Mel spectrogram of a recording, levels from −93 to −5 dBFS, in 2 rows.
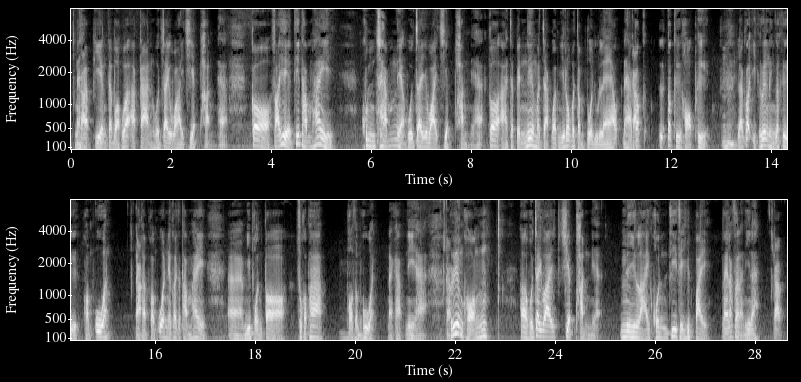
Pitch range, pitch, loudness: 90-115 Hz, 100 Hz, -17 LUFS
